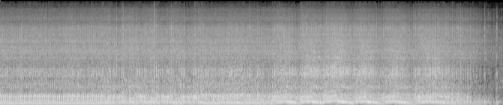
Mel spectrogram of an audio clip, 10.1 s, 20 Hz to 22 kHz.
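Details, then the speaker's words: 1974 Honda CB750 Four: an even four-cylinder idle rising into smooth revs and dropping back, with no ticking, knocking, piston slap or valvetrain noise. The engine is healthy and runs better once warm. "Motor sounds good with no ticking, no knocks. Can't hear any piston slap, any valve train noise."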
